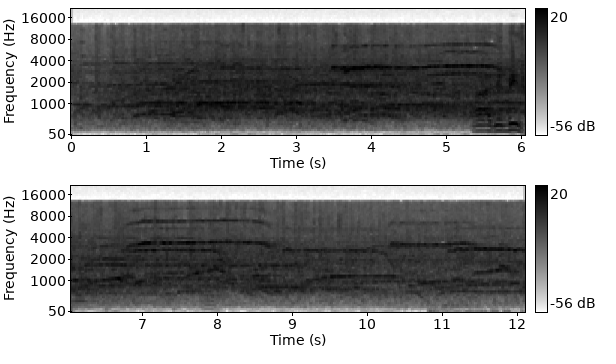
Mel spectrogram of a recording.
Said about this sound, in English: Now, okay, now they're all cheering because they want him to run.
